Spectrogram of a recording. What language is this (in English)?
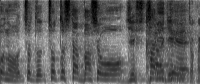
Japanese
